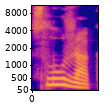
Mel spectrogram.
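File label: "служак", Komi, female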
